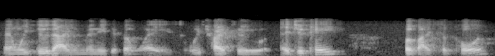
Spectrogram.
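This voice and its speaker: A man from Taiwan answers interview questions in an earnest way and often pauses on fillers. His voice is very low. The audio sounds dull and a bit lo-fi. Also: animated. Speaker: guest, entrepreneur and parent.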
